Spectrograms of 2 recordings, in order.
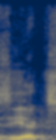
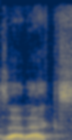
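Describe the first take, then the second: First: The letter Z is said the non-British way. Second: The letter Z is said the British way. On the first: "You'll notice I say Z X Spectrum" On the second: "That's the British pronunciation of the letter Z"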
